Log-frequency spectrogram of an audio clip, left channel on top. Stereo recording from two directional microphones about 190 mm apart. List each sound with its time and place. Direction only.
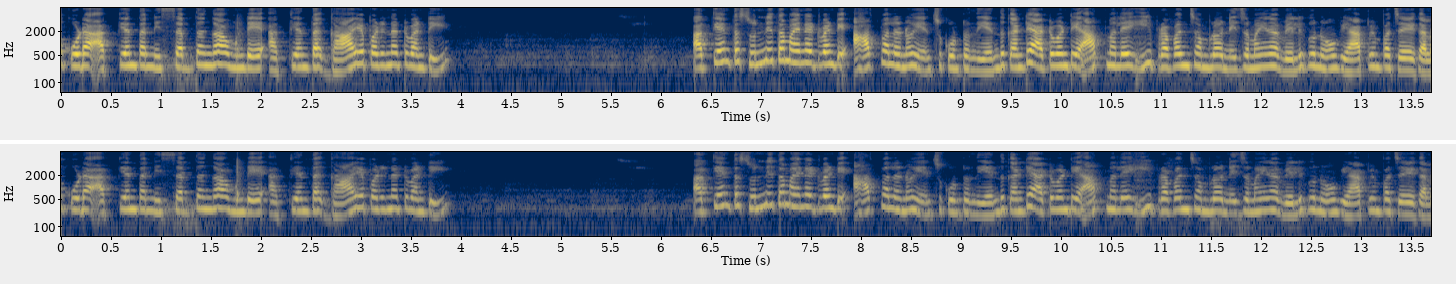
0.1 s speech: 30° left (ahead or behind)
6.3 s a woman's voice: 25° left (ahead or behind)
